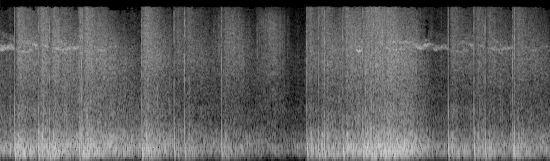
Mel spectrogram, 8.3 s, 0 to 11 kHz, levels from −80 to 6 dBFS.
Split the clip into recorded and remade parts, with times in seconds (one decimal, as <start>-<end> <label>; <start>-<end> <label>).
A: 0.0-4.1 recorded; 4.1-4.9 remade; 4.9-8.3 recorded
